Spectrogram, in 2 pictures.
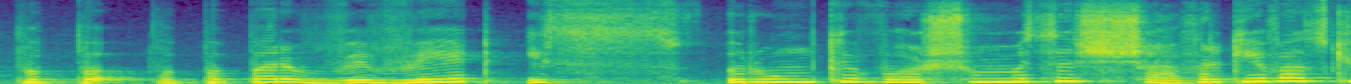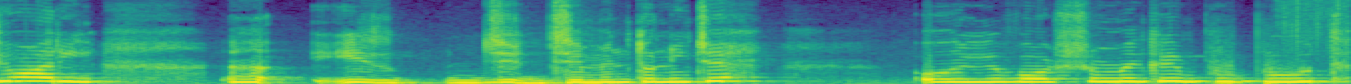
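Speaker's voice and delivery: halting, stuttering fear of a ghost; scared stammering. Acted. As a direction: stammer nervously, stretching the words out. Hears shower, fears a ghost. (डर से हकलाते हुए)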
